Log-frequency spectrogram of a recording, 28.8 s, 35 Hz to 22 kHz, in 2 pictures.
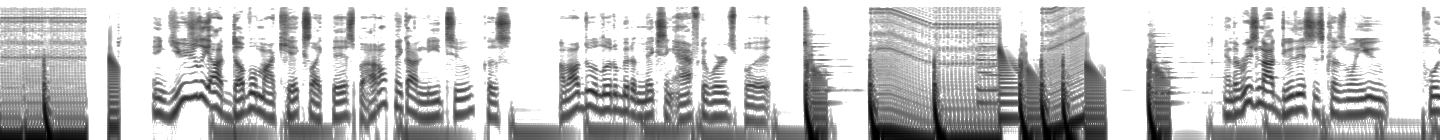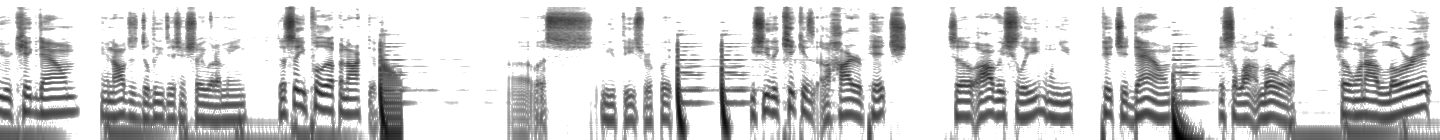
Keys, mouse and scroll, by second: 1.0 ctrl+a, 1.2 space, 3.1 shift+click, 4.1-4.8 alt+scroll down 1, 7.5-8.0 alt+scroll down 1, 8.1 space, 10.3-11.0 alt+scroll down 1, 12.1 space, 15.5 Delete, 16.3 ctrl+click, 17.0 ctrl+Up, 18.4 space, 20.7 double click, 21.0 right click, 21.4 space, 21.8 space, 24.4 ctrl+a, 25.5 ctrl+Down, 26.4 space, 27.2 ctrl+Up.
